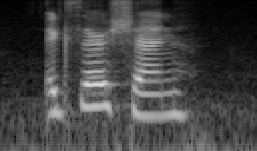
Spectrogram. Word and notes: exertion: American English

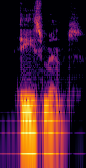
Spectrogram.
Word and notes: easement: Australian English

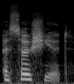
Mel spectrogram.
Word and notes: associate: American English

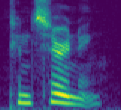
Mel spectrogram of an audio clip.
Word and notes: concerning: American English

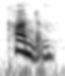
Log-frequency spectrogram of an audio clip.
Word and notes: condom: American English

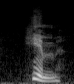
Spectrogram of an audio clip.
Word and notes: hymn: American English

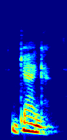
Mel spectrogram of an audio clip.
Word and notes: gag: British English

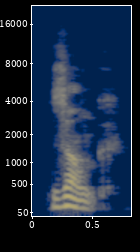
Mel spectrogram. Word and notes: zonk: Australian English

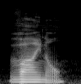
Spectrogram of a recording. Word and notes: vinyl: American English

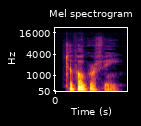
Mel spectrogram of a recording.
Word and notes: topography: Australian English

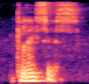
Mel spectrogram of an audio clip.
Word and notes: glacis: British English

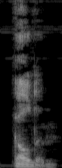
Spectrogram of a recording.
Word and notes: golden: Australian English

